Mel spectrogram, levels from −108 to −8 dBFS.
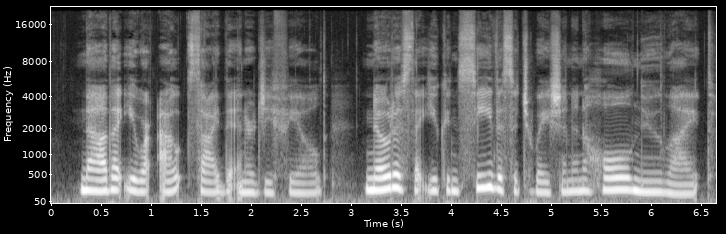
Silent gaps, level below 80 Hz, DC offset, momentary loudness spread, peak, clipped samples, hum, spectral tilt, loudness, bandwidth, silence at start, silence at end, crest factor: none; -46 dBFS; under 0.1%; 12 LU; 0 dBFS; under 0.1%; none; -6 dB/octave; -16 LUFS; over 20 kHz; 0.3 s; 0.05 s; 16 dB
